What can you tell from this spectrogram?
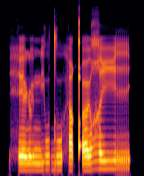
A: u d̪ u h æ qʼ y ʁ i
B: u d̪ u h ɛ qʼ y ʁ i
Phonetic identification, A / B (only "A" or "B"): A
